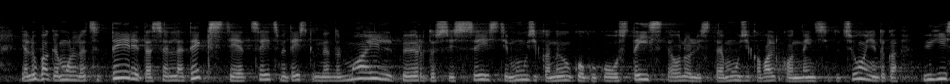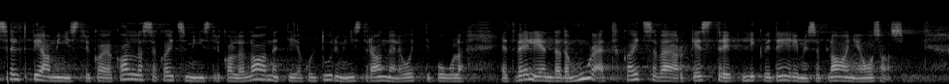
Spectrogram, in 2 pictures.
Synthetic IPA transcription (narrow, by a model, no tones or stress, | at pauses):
jɑlubɑɡemulːet̪sit̪ːe̞ːɾid̪̥ɑse̞lːe̞t̪e̞kst̪ie̞t̪se̞jt̪smed̪e̞jst̪kymnend̪ɑlmɑjlpø̞ːrd̪̥usːisːe̞ːst̪imuːsikːˑɑnɤwko̞ɡ̥uko̞ːst̪e̞jst̪e̞o̞lulist̪emuːsikːˑɑvɑlkːo̞nd̪ɑinst̪i̥t̪ːut̪sio̞ːnʲid̪eɡ̥ɑ | yɦise̞lt̪ˑpe̞ɑminʲist̪rikɑjɑkɑlːɑsːekɑjt̪se̞minist̪ɾrikɑlːelɑːnet̪ʲˑːijɑkult̪ːˑuːɾiminist̪riɑnːeleo̞t̪ʲːipo̞ːle | e̞t̪ːˑvælʲje̞nd̪ɑd̪̥ɑmuɾɛt̪kɑjt̪sevæeo̞rke̞st̪rilikvid̪e̞ːɾimise̞plɑːnʲio̞sɑ̰s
